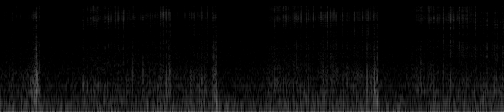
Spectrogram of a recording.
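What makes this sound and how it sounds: Fingertips and short nails scratch and rub across the flat surface of a rectangular blue dry foam kitchen sponge, porous and soft, held in the hand with its scour pad already removed. The quiet, dry scratching comes in repeated strokes with bright, hissy bursts over a low, muffled rumble.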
